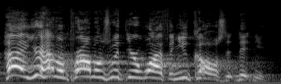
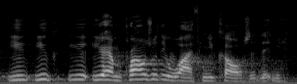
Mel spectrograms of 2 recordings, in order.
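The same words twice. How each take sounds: First: High and loud, blurting it out boldly; bold accusation. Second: Softer, stammering the words out; hesitant retelling. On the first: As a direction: confront the stranger head-on, loud and sure. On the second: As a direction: stumble into it quietly, as if unsure. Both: Retold or imitated. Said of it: "But there was a boldness".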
